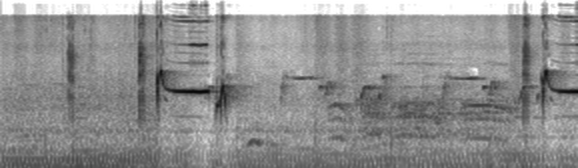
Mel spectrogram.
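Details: Prinia sounding its provoking 'spicy' song to make other prinias reply angrily: two loud click-whistle-click phrases a few seconds apart, with faint chattering notes and low background hum between them.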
